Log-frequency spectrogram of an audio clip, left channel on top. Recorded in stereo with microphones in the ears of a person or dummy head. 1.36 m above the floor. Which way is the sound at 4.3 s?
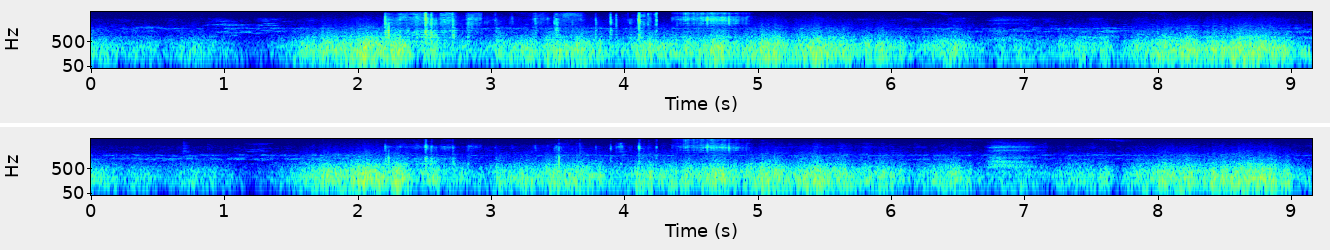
20° left (ahead or behind).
